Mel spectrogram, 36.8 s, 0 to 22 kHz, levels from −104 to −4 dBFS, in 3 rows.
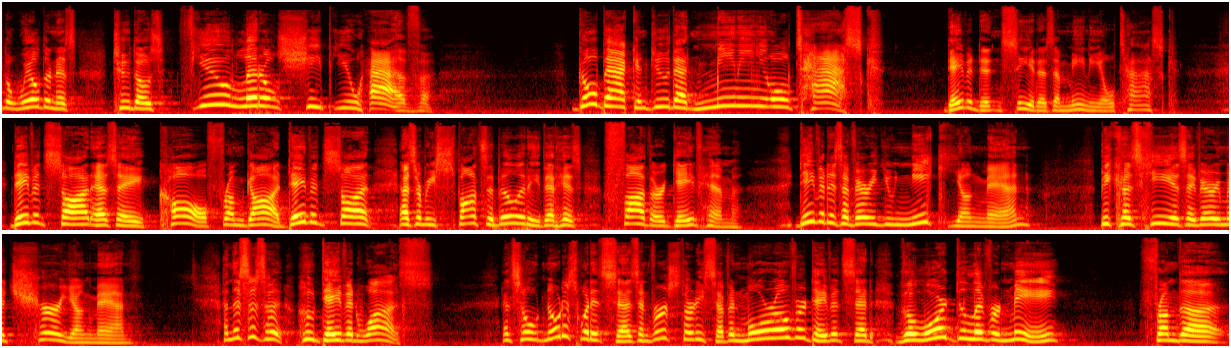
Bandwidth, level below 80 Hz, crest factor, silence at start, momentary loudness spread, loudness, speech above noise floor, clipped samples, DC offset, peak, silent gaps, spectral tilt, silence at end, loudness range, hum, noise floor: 19 kHz; -64 dBFS; 20 dB; 0 s; 14 LU; -31 LUFS; 40 dB; under 0.1%; under 0.1%; -12 dBFS; none; -5 dB/octave; 0.05 s; 6 LU; none; -71 dBFS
